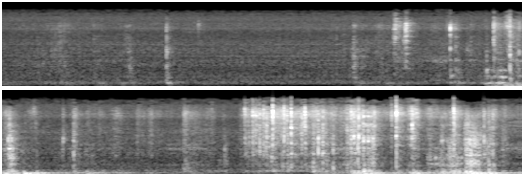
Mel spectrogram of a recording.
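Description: A few light clicks, then from about five seconds in loud, irregular rustling and knocking of things being handled close to the microphone, with a low rumble.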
